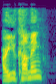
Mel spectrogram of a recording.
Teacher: Voice goes up on coming. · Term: rising inonation, rising intonation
